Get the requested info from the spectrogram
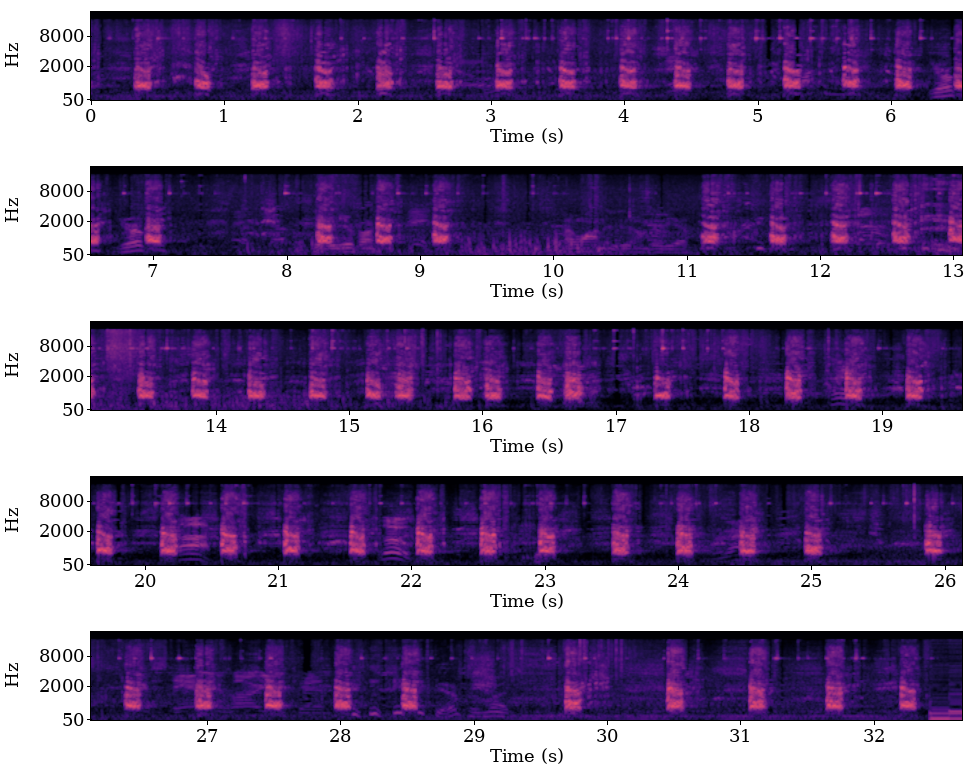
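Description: A Shar-Pei dog barking over and over in a steady rhythm of about two to three barks a second, with a lull of a few seconds about a third of the way in before the barking picks up again.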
